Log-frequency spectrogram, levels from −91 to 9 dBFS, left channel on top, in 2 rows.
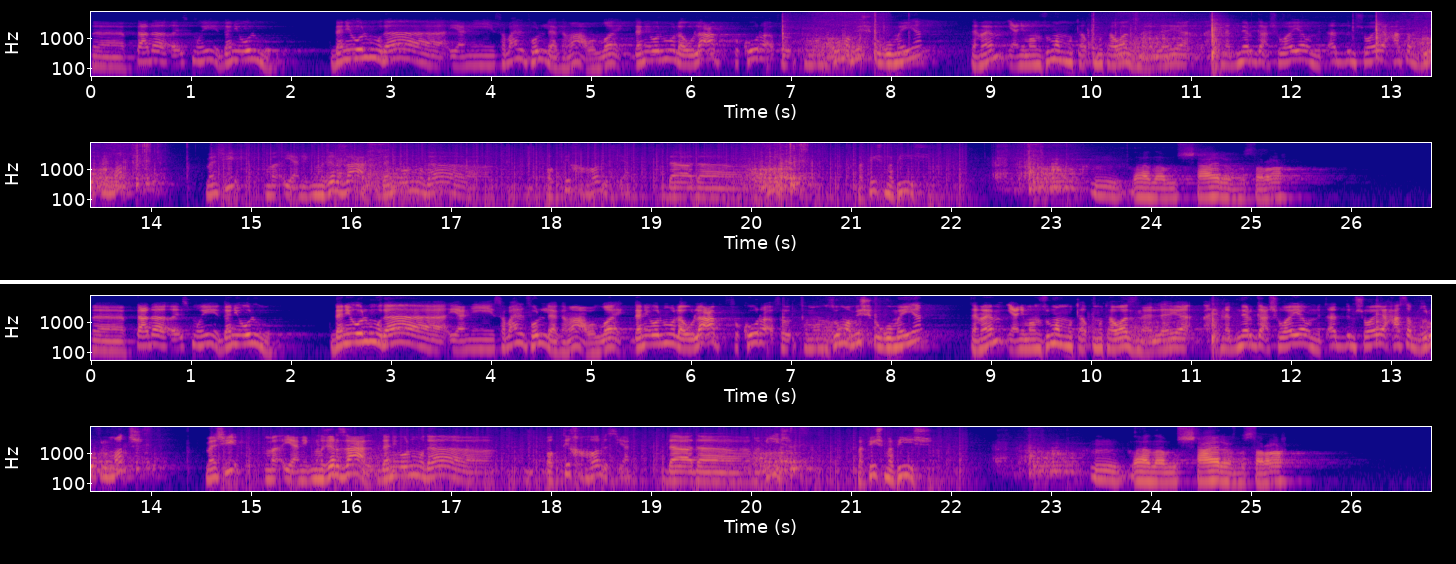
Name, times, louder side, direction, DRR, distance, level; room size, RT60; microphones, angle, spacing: voice 1, 0.0-1.8 2.4-8.3 8.8-13.9 14.5-17.4 17.7-18.8 19.1-20.4 21.1-21.8, right 6 dB, 90° right, 0.7 m, -35 dB
Drawer open or close, 6.7-8.3 10.0-11.4 12.6-14.4 15.6-17.3 19.7-21.0 22.4-23.5 23.8-23.9, left 5 dB, 70° left, 0.7 m, -40 dB
sound 1, 14.6-22.2, left 1 dB, 15° left, 1.1 m, -49 dB
voice 2, 23.4-25.3, right 5 dB, 45° right, 0.8 m, -32 dB
21.0 x 18.0 x 9.4 m
head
